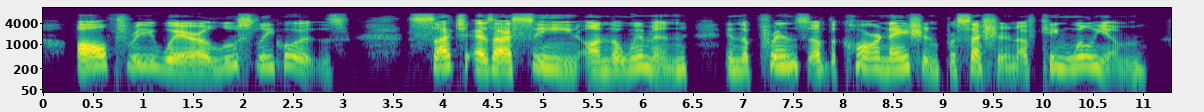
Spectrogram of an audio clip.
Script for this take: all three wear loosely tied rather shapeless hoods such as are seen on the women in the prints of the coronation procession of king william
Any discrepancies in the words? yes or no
yes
